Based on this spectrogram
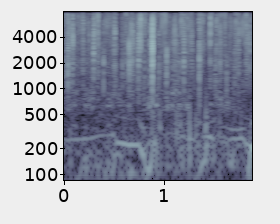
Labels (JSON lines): {"label": "biophony, cascading saw", "recorder": "SoundTrap 600 or HydroMoth"}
